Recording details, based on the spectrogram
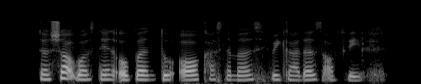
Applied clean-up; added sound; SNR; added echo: neural mask model Resemble Enhance denoiser.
